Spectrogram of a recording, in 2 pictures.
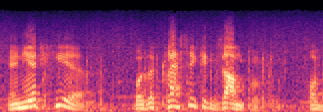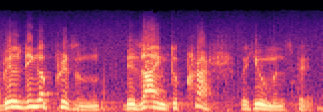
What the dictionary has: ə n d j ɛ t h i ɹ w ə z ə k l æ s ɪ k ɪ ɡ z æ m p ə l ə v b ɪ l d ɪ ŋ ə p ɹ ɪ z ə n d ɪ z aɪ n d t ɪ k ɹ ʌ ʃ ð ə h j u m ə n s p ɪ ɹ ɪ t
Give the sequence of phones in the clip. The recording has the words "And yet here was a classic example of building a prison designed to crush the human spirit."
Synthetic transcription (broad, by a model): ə n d j ɛ t h i ɹ w ə z ə k l æ s ɪ k ɪ ɡ z æ m p ə l ə v b ɪ l d ɪ ŋ ə p ɹ ɪ z ə n d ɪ z aɪ n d t ɪ k ɹ ʌ ʃ ð ə h j u m ə n s p ɪ ɹ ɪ t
